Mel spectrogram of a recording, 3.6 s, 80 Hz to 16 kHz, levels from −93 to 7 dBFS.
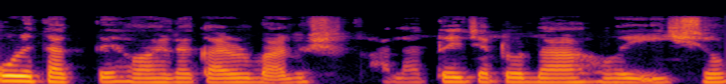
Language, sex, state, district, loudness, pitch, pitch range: Bengali, female, West Bengal, Purulia, -19 LUFS, 180 Hz, 175-185 Hz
